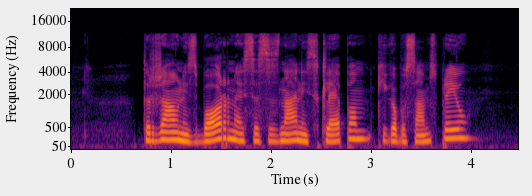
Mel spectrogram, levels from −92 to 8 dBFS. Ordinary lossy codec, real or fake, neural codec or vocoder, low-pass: none; real; none; none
